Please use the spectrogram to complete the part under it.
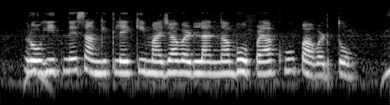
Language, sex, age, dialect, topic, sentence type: Marathi, female, 31-35, Standard Marathi, agriculture, statement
